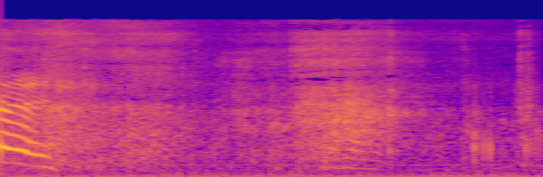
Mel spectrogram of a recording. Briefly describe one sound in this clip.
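Skis scrape and hiss across snow.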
